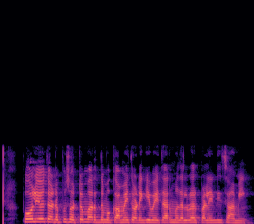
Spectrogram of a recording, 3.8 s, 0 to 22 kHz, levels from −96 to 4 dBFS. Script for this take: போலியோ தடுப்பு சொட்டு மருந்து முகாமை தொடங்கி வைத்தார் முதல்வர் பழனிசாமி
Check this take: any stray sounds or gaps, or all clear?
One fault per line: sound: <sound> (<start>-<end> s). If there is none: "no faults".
no faults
